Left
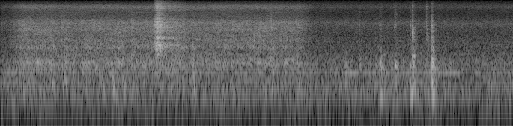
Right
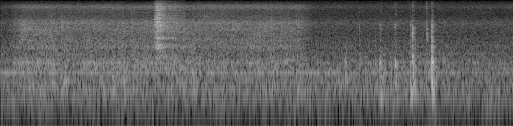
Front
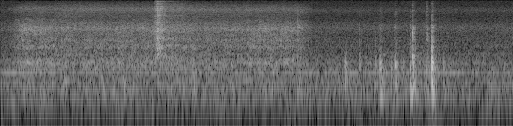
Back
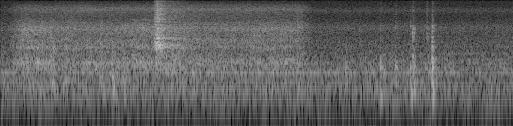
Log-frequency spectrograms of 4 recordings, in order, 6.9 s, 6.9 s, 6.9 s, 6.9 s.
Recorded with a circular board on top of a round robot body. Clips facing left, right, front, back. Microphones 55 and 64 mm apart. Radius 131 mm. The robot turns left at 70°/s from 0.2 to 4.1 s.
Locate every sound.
2.0 s a whoosh: 170° left, 3 m; by 2.5 s 140° left, 3 m
4.6 s typing on a keyboard: 20° right, 0.6 m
